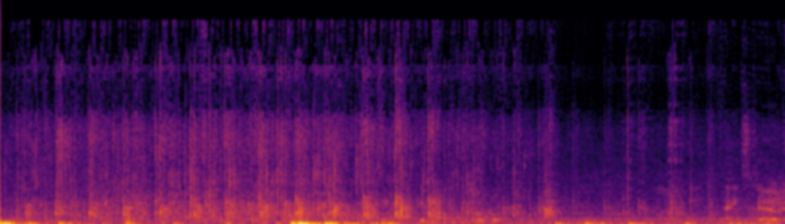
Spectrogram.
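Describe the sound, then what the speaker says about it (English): Audience at an outdoor Bigfoot festival in Oakridge applauds a presenter; moderate clapping swells and fades across the stretch, with a brief louder burst midway and some low voices mixed in. "So everybody give a big warm of applause to Dr."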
